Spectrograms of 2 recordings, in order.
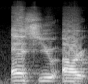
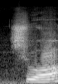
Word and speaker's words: sure: SURE is not sure. You say, are you sure? Sure? What is sure? It's sure. Sure.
